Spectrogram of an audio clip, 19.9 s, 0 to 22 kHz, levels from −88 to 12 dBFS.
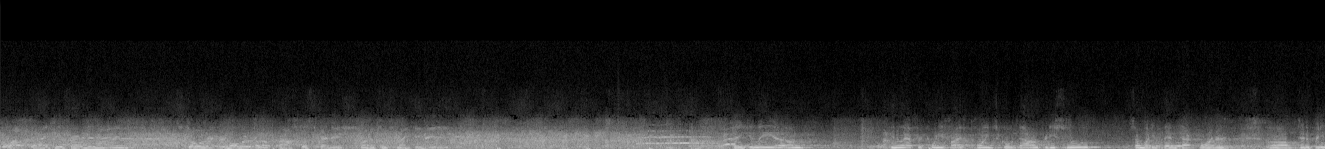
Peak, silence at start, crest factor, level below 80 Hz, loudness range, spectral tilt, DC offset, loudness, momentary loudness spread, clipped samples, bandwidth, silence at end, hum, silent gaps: -6 dBFS; 0 s; 12 dB; -40 dBFS; 3 LU; -9 dB/octave; under 0.1%; -18 LUFS; 6 LU; under 0.1%; 5.2 kHz; 0 s; none; none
